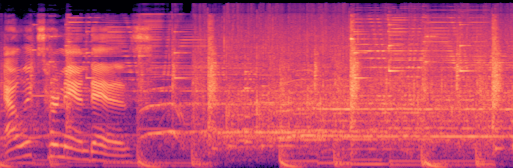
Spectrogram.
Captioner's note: audience applauding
